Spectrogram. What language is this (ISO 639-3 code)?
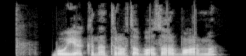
uzb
